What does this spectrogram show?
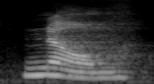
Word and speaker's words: gnome: end of words g g is silent when we see it come before m or n in the same syllable for example phlegm gnome or foreign as well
